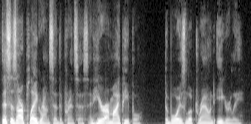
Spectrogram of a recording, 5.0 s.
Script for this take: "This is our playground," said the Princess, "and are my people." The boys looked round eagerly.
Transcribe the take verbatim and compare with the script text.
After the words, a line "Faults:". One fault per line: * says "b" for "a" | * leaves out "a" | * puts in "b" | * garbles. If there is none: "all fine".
"This is our playground," said the Princess, "and here are my people." The boys looked round eagerly.
Faults:
* puts in "here"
